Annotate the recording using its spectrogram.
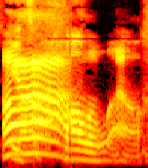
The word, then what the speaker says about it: Hallowell: It's you're so close. It's Hollowell.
